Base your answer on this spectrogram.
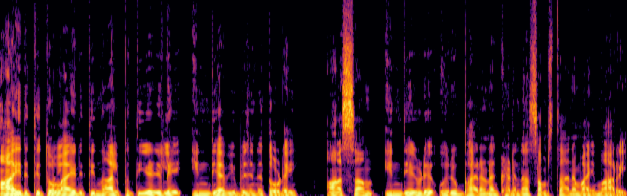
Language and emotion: Malayalam, neutral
